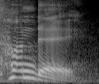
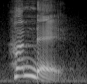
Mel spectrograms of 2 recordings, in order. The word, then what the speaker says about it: Hyundai: It rhymes with Sunday, right? Hyundai. Is that good for you? Will that work for you? It's Hyundai. Sunday, Hyundai. Good.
